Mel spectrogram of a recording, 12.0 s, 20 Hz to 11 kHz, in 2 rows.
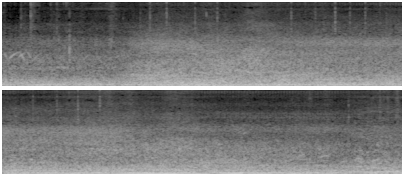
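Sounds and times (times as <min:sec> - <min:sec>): cars driving past: 0:00.0 - 0:12.0
low vehicle rumble: 0:00.0 - 0:12.0.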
